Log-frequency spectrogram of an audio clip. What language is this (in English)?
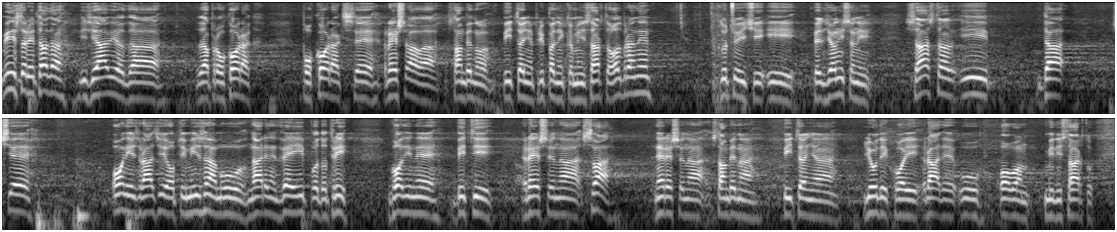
Serbian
